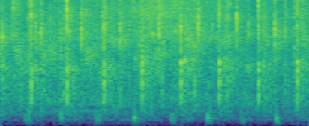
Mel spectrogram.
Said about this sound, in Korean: 앞으로 그 일들을 정말 정말 아름다운 그 일들을 열심히 또 행복하게 해나갈 수 있도록 우리 컨벤션과 컨벤션 밴드에게 큰 박수와 환호로 응원해드렸으면 좋겠습니다.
